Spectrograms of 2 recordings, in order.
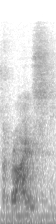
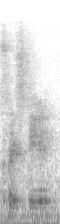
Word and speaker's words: Christ: It's actually pronounced Christ, not Christian, yeah.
